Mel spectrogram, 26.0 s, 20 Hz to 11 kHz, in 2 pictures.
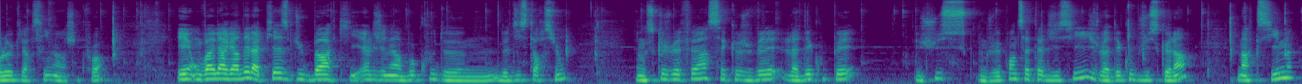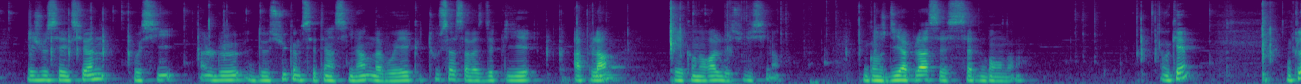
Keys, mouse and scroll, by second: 0.0 alt+a, 0.3 middle click, 0.8 scroll up 1, 1.0 middle click, 1.5 shift+middle click, 1.8 scroll up 1, 2.0 middle click, 3.8-4.1 scroll up 1, 4.1 middle click, 4.5 scroll down 1, 4.8 middle click, 5.4-6.3 scroll up 1, 6.3 middle click, 7.0 shift+middle click, 7.4 middle click, 8.1 scroll up 1, 8.4 middle click, 9.3 click, 9.5 middle click, 11.3 ctrl+click, 12.4 ctrl+e, 12.6 a, 13.4 alt+shift+click, 14.1 alt+a, 14.5 alt+click, 14.8 scroll down 1, 14.9 middle click, 15.9 ctrl+e, 16.2 middle click, 19.1 a, 19.3-19.6 scroll down 1, 20.4 u, 21.9 alt+a, 24.1-24.7 scroll down 1, 24.7 Tab, 24.9 scroll down 1, 25.1 middle click.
